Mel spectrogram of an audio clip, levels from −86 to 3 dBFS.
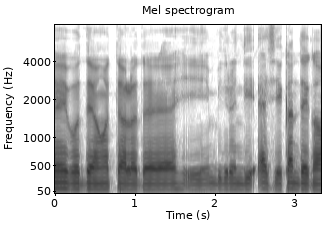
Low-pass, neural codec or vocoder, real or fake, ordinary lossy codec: none; none; real; none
